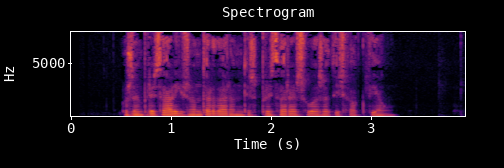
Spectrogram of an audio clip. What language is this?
Galician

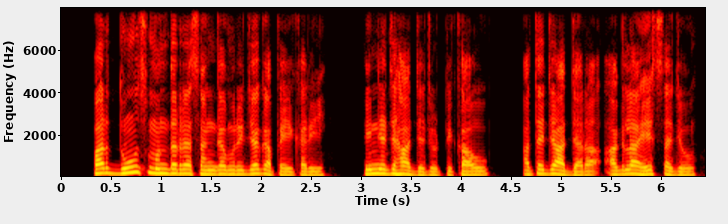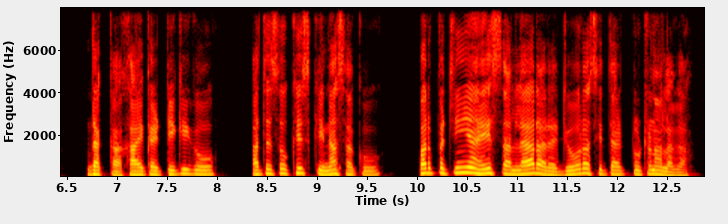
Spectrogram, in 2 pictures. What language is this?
Gaddi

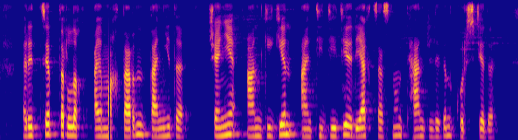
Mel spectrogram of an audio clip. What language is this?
Kazakh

